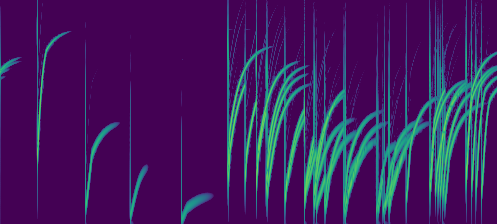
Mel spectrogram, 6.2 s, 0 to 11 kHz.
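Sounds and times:
percussive synthesizer sound from a Roland Juno-60 factory preset: 0.5s - 6.1s.

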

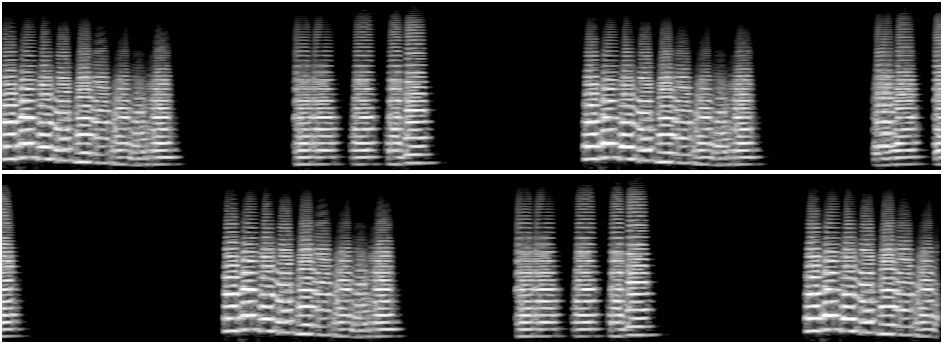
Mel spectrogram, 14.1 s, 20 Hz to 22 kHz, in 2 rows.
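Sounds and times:
RnB horn section playing: 0.0s - 1.3s, 2.2s - 3.2s, 4.4s - 5.7s, 6.6s - 7.2s, 8.8s - 10.0s, 11.0s - 12.0s, 13.1s - 14.0s.

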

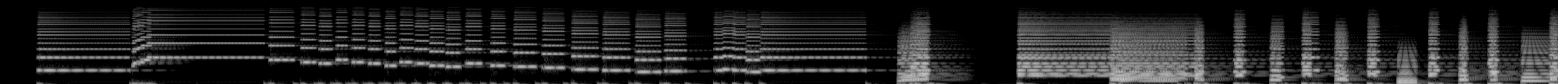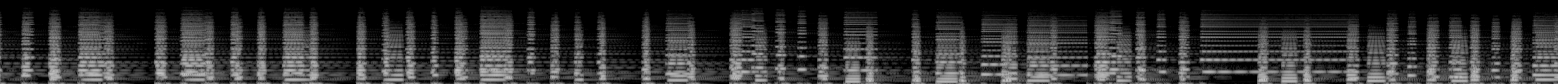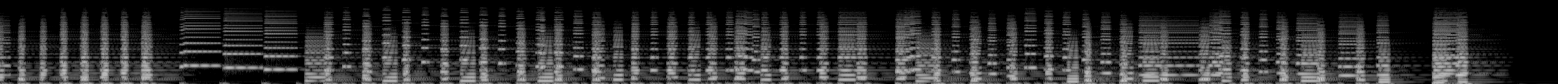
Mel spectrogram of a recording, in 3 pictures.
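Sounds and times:
Casio CSM-1 accordion tones: 0.4s - 46.3s.

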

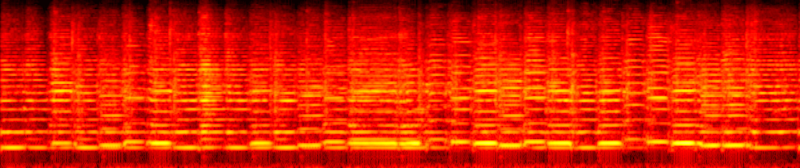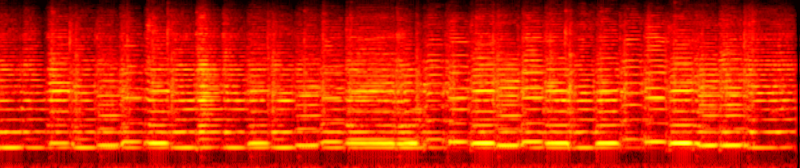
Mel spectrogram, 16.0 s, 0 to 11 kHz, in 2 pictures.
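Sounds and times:
Nordic keyed fiddle playing: 0.0s - 15.9s.

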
